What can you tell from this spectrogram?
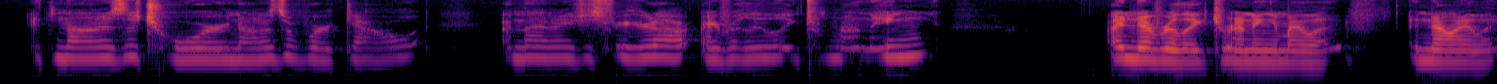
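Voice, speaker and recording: A woman's high-pitched voice with a dark, mellow tone, a fairly quick pace and flat, monotone intonation. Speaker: recent graduate and blogger. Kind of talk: casual chat.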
